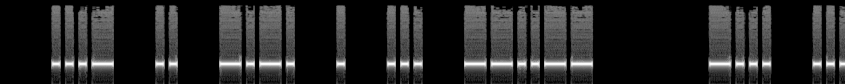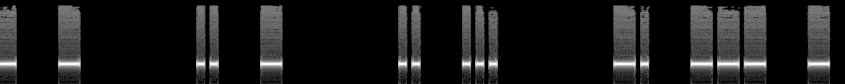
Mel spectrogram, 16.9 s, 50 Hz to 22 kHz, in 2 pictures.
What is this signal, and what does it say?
Morse code, heard as a keyed tone, about 18 wpm, spaced as for 12 wpm, 1000 Hz. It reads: VICES, BUT IT IS NOT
